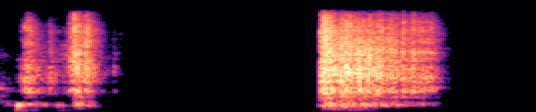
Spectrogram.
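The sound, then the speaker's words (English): Dice being rolled for initiative clatter across a hard table in two quick rolls: a short rattling tumble, a pause, then a longer, louder burst of rolling and knocking. No voices are heard. “All right, reroll initiative.”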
